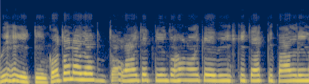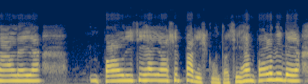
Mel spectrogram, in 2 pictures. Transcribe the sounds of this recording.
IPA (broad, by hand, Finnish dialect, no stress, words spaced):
ʋihiːtːiːŋ kotonɑ jɑ to lɑitetːiːn tohon oikeiʋ̆ ʋihkitækːi pɑlːin ɑlːej jɑ pɑlːi sihej jɑ sip̆ pɑriskuntɑ sihem polʋilːeː jɑ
